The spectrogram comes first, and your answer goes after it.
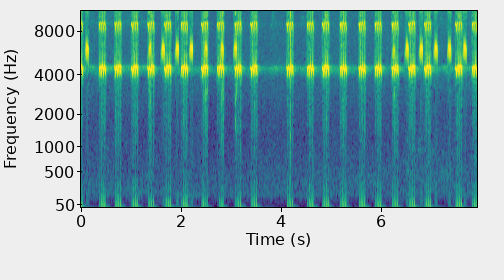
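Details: Cricket chirping at close range: loud, high, dry pulses repeated roughly three times a second in steady runs, with one brief pause near the middle; no other sounds.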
